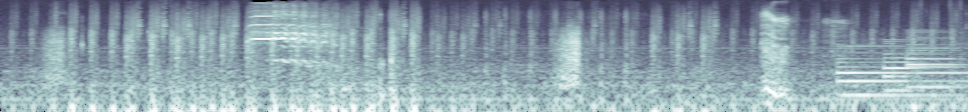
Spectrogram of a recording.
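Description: A horse in The Legend of Zelda: Majora's Mask at a ranch neighs once in a game scene, amid clip-clopping hooves, mechanical clicks and synthesized music tones near the end.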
